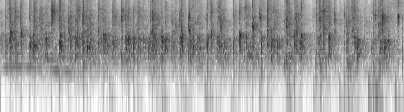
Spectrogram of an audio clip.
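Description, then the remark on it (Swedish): A live audience at a live recording of Bildningskomplexet applauds to welcome guest Hans Ruin, philosophy professor from Södertörn University, many hands clapping in a dense, continuous patter for several seconds without any talking. “En stor applåd och välkommen till dig.”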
